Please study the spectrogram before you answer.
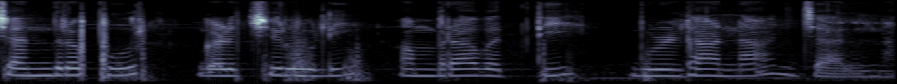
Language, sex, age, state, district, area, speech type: Marathi, female, 30-45, Maharashtra, Buldhana, rural, spontaneous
